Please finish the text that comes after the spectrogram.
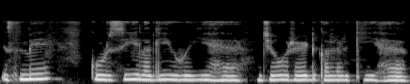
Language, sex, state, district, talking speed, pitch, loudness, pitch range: Hindi, female, Jharkhand, Deoghar, 145 wpm, 210 Hz, -12 LUFS, 200-220 Hz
